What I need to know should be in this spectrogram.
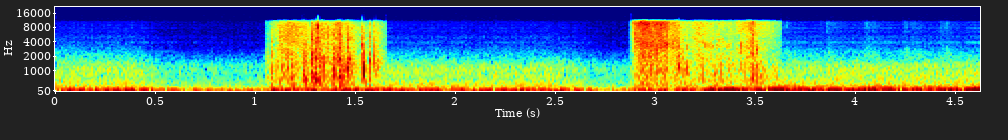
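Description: Book pages flip with a quick papery rustle.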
